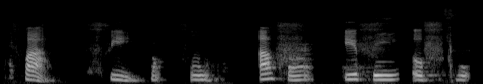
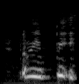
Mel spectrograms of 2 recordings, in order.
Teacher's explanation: Sedangkan kita harus keluar hamesnya, harus keluar nafasnya, harus ada alirannya. Dia sifatnya dari sifat rokhwah, ada sifat hamesnya. Jadi ada aliran, ada nafas.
